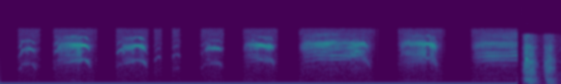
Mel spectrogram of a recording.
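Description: A monkey calling: a rapid string of short, harsh, arched calls, two to three a second, the later ones a little longer.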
